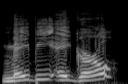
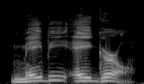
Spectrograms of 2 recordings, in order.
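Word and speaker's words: Maebe A. Girl: Silver Lake neighborhood councilman maybe a girl great are you picking on what I'm saying here maybe a girl but it's spelled m a e b you have you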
